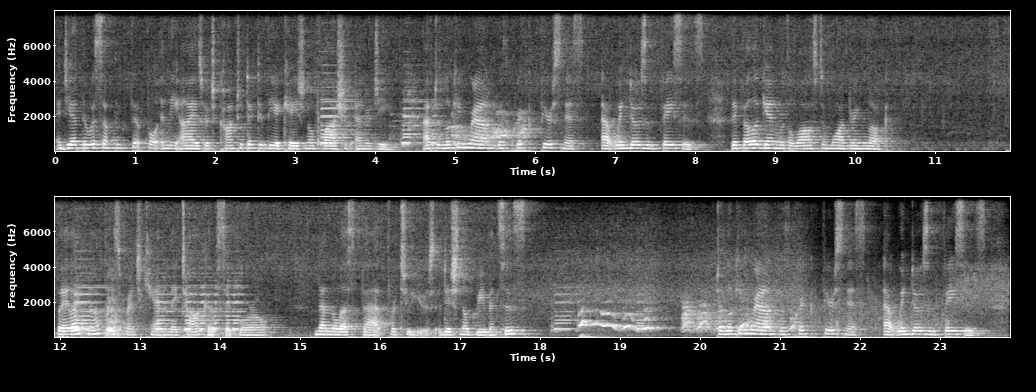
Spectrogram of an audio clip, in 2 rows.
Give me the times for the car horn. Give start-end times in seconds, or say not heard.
3.2-4.8, 12.2-14.3, 18.1-19.5.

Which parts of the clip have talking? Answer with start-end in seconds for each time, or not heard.
0.0-10.5, 11.9-17.9, 20.2-23.8.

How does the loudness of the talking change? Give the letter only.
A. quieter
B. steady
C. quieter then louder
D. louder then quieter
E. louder
B.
